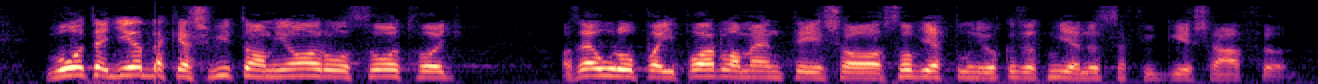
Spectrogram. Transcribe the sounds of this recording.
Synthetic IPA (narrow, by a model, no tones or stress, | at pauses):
ʋo̞lt̪ɛɟːeːrd̪ɛkɛʃʋit̪ɒɒmiɒrːoːlsoːlt̪ho̞ɟ | ɒzɛuɾoːpɒjipɒrlɒmɛnt̪eːʃɒso̞vjɛt̪uːnijoːkøzøt̪mijɛnøsːɛfyɡːeːʃaːlfø̰l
